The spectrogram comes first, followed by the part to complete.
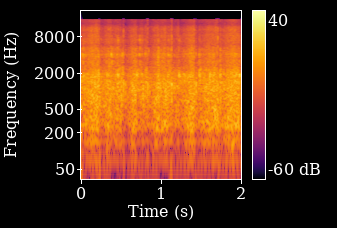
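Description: A steady, loud hiss of noise with no clear tone or rhythm, the background of a noisy broadcast recording heard between spoken phrases.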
